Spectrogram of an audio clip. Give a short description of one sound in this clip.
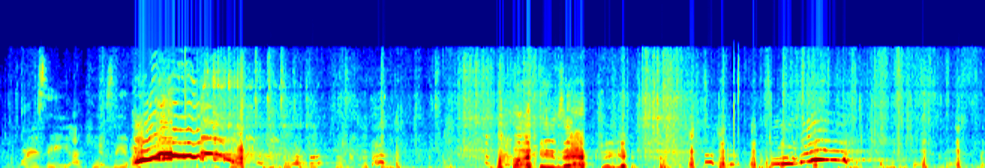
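A girl screams and squeals while running.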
